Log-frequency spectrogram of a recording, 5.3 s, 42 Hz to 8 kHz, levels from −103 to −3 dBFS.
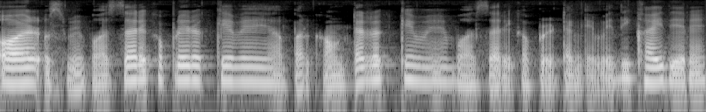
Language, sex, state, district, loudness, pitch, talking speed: Hindi, female, Uttar Pradesh, Budaun, -22 LUFS, 170 Hz, 260 wpm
